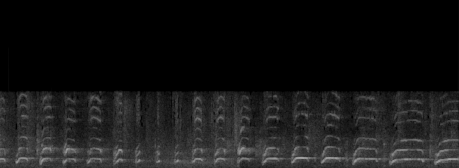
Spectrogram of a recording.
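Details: High-pitched whining yelps from an English Bulldog puppy at a breeder, arched cries repeated about three times a second in a steady, insistent run with overlapping voices.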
